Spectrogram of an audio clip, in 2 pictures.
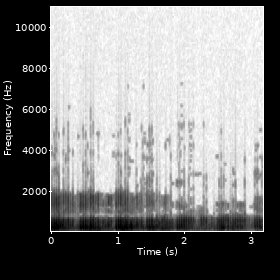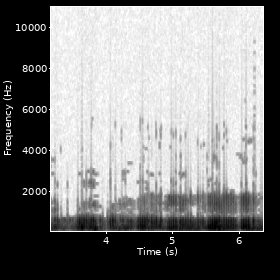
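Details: Domestic cat purr, a rough low rumble broken into separate swells, some louder bursts and short quiet gaps between breaths, uneven pacing and a grainy texture.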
